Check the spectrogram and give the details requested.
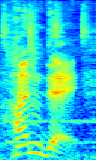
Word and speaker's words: Hyundai: how to say it in Korean it is pronounced Hyundai and guess what I brought the most modern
